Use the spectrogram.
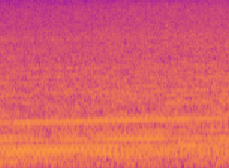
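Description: A stock car engine in a racing video game screams at high RPM on a short oval track, a loud, sustained, steady whine held for the whole moment with no talking.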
